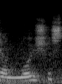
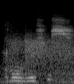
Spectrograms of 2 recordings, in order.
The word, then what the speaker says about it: Aloysius: They say Aloysius, not Aloysius. They do say Aloysius here.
